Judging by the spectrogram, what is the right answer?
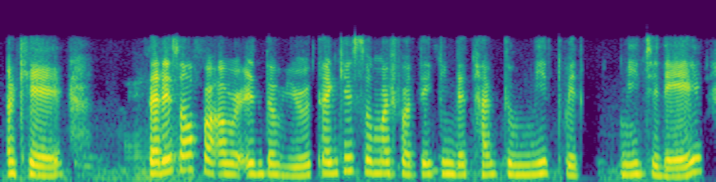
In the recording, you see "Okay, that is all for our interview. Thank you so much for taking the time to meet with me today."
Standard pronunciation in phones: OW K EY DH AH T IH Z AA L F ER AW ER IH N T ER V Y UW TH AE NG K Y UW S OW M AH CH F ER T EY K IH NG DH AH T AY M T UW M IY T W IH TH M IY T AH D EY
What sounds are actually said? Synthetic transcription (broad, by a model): OW K EY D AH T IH S AA L F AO AW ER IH N T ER V Y UW T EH NG K Y UW S OW M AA CH F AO T EY K IH NG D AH T AY M T UW M IY T W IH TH M IY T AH D EY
